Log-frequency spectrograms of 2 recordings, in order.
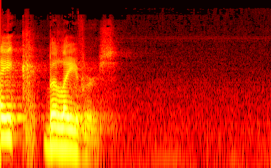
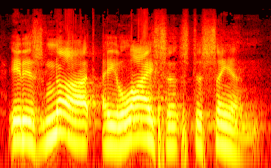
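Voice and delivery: slow, weighty stress on the word not. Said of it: "I want to emphasize that word not".

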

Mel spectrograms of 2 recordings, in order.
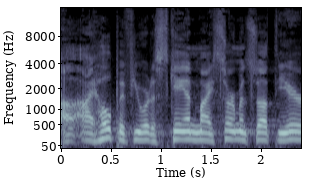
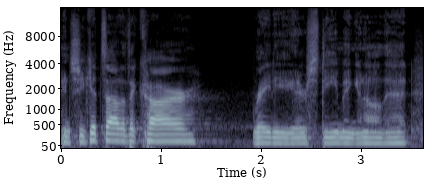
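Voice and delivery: ordinary talk

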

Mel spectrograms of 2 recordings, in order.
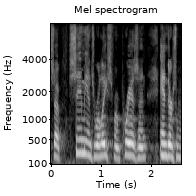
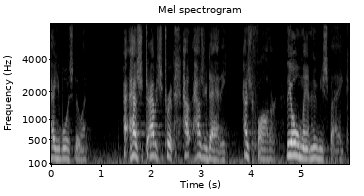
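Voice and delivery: gentle, tender, very hushed voice; 4 semitones lower, 11 dB quieter than usual. Telling the story of Joseph and his brothers, the speaker retells him in a tender voice. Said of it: "In a tender voice".

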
